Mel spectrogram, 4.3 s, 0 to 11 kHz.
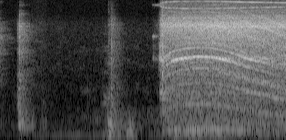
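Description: A few light knocks, then about two and a half seconds in a cordless drill/driver starts and runs steadily, driving a 1¼-inch screw through an angled pocket hole into 18 mm melamine board. Its whine rises slightly in pitch, then sinks.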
